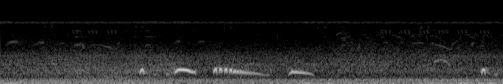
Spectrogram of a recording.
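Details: Spotted dove used as a decoy at a trapping spot in Bang Li, Thailand, calling to wild doves: a short coo, a rising two-note coo, then a long drawn-out falling coo, with soft lower notes after and a steady low hum.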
